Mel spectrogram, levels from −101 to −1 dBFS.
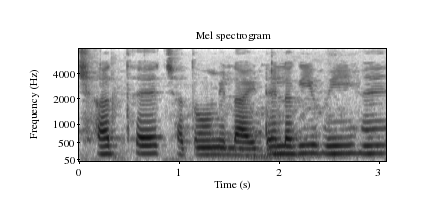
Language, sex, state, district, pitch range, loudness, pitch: Hindi, female, Uttar Pradesh, Hamirpur, 190-215 Hz, -16 LUFS, 210 Hz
